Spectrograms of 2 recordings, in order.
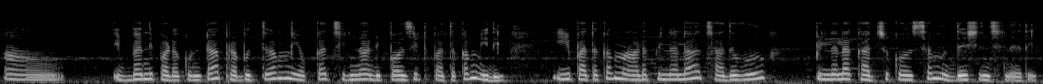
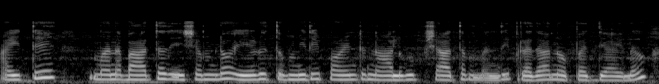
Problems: constant background noise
